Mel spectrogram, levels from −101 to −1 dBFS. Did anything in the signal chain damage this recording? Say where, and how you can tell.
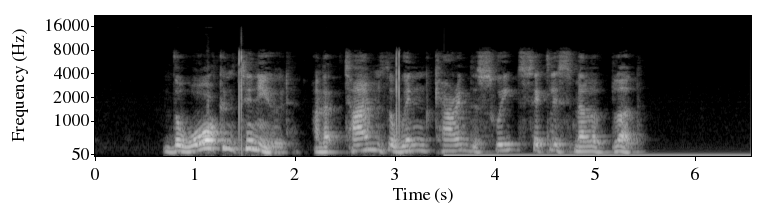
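Yes. A DC step at the converter or analogue input shifts the waveform's zero line by about -42 dBFS at 3.49 s, and the offset holds to the end of the clip. That jump is heard as a single low thump, while the speech continues unchanged.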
